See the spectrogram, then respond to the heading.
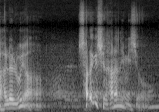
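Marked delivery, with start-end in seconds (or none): none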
